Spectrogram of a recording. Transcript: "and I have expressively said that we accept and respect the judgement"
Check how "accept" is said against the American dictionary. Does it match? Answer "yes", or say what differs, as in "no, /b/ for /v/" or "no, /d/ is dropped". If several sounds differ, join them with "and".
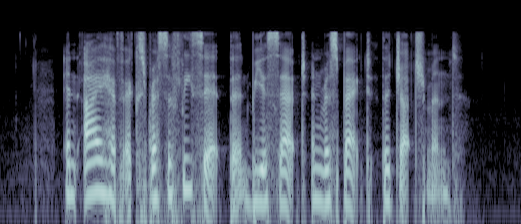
no, /k/ is dropped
